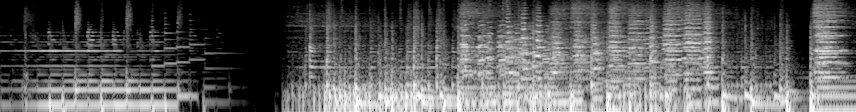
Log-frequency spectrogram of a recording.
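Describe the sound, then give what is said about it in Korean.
A Korean pop song plays loudly: a soft melodic intro of sustained notes, a short pause, then a full, driving band arrangement that breaks briefly before surging back in. “네, 이 노래 들어야죠.”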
